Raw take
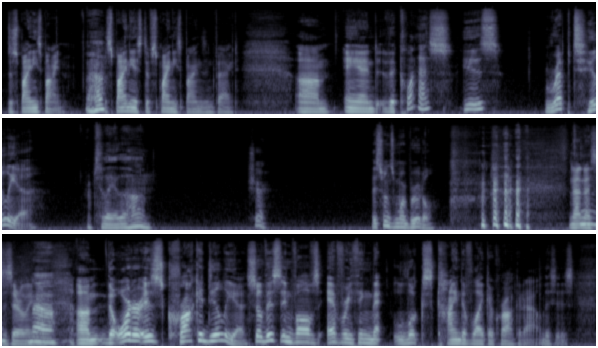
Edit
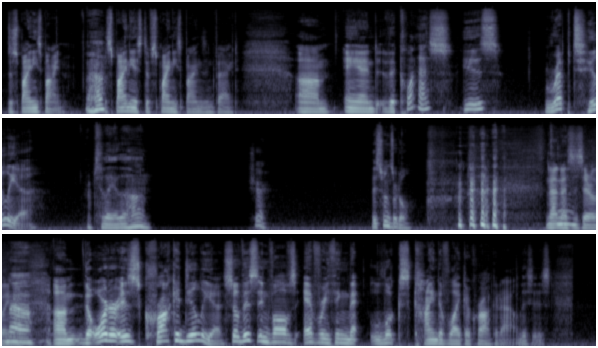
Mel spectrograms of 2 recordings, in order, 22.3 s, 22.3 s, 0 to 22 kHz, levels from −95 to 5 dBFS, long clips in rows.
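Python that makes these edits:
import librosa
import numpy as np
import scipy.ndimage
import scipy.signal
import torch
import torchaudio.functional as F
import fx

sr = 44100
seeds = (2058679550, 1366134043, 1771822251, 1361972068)

y = fx.edit(x, sr, fx.fade_down_up(start_s=9.17, length_s=1.47, db=-18.0, fade_s=0.14),
    fx.cut(start_s=12.32, length_s=0.29), tone=tone)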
